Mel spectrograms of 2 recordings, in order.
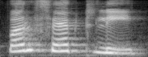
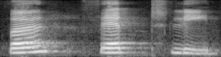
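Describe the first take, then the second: First: Said in the usual way. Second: perfectly in three beats, "पर, fact, ली"; short break after each syllable of perfectly; teacher sounding out perfectly piece by piece; split into syllables. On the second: Shown as a demonstration. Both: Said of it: "three syllable word है".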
